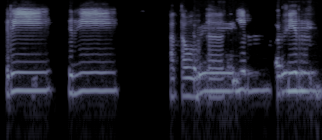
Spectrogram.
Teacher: Kemudian kalau yang tipis itu atau yang tarqib, pangkal lidahnya tidak naik. Terus tengah lidahnya tidak cekung, terus tidak ada penyempitan pada tenggorokan.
